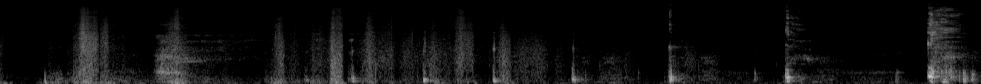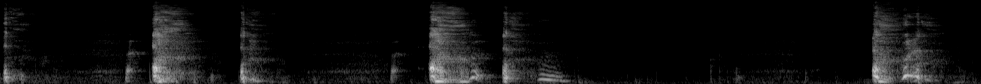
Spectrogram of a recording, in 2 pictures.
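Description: Repeated bouts of short coughs and throat clearing, roughly a dozen bursts with pauses between; persistent coughing.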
